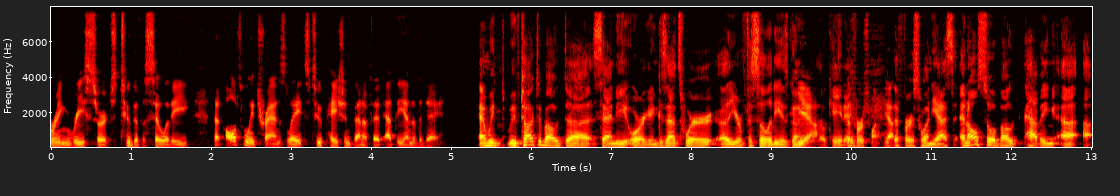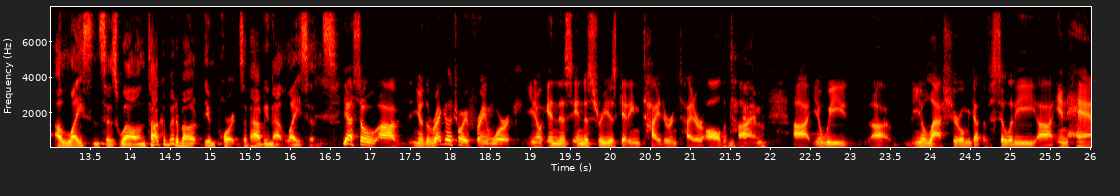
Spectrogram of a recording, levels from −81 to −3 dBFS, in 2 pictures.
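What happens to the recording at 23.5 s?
Right there, from 23.48 to 23.81 s, you get sound cut by the noise suppressor. For roughly a third of a second the suppressor decides the material is noise and pulls it down hard, by about 18 dB at the deepest point. It hits whatever's sustained or fading, so that stretch sinks and its tail gets chopped short, while any sharp onset pokes through. It sounds like the audio briefly ducks out before recovering.

That dip sits on top of a broader problem: a noise suppressor built for speech applied to music or sounds, running the whole time. It keeps misreading steady tones, ambience and reverb as noise, so the gain swings by around 10 dB as it clamps and releases. Around 23.5 s that shows up as the same pumping, fluttery, thinned-out character, with held parts sagging and transients left standing.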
